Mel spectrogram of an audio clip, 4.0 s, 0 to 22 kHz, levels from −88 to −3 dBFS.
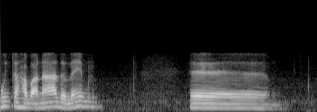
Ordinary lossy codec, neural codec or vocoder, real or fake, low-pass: none; vocoder, 44.1 kHz, 128 mel bands, Pupu-Vocoder; fake; 3.6 kHz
